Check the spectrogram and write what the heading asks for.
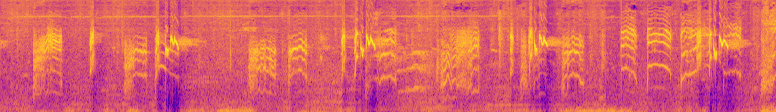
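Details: Lure recording of a trapped sooty-headed bulbul: bursts of grating, harmonic squawks separated by short pauses, with several high sharp whistled notes and a faint low hum behind.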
